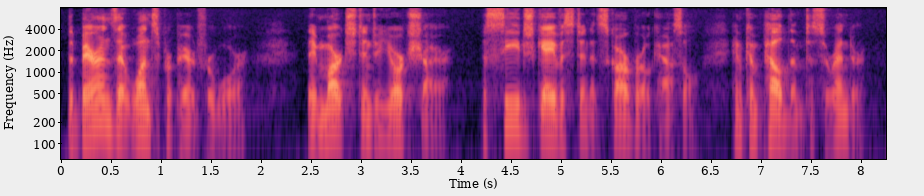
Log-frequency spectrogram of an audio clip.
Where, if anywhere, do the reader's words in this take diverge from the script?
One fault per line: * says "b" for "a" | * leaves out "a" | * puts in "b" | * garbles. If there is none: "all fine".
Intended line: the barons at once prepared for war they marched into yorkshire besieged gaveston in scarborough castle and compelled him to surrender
* says "at" for "in"
* says "them" for "him"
